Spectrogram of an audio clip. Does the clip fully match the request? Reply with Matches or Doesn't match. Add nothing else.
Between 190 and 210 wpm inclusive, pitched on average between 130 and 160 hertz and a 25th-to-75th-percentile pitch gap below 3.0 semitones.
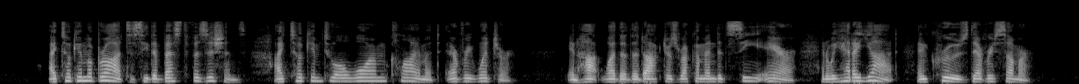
Doesn't match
